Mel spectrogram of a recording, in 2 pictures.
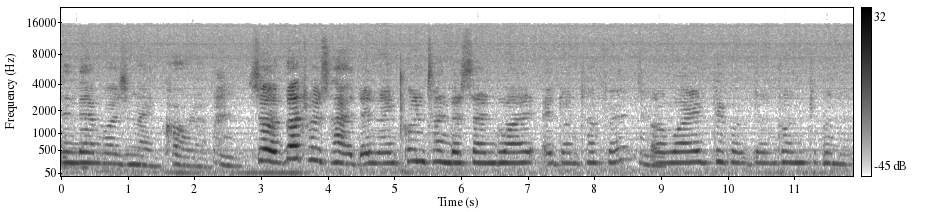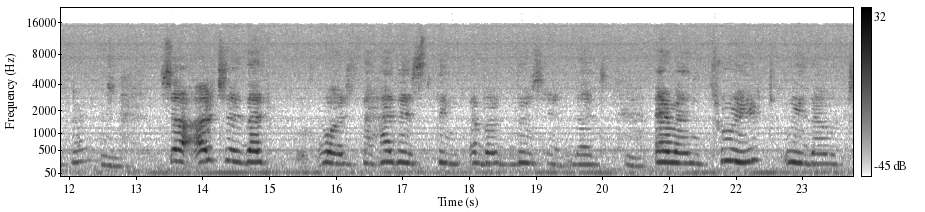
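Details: Dysarthria in a 26-year-old woman with lifelong cerebral palsy, who learned to talk later than other children; real, not acted.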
